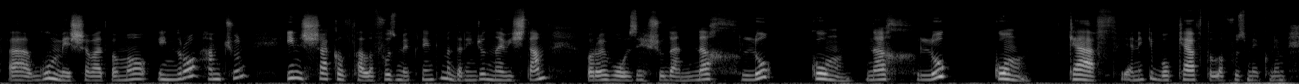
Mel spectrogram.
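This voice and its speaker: A woman from Tajikistan with a Tajik Persian accent, teaching a tajwid lesson with patient explanations and slow, drawn-out recited examples. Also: on the high side.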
